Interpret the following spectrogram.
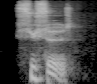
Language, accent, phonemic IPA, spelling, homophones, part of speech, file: French, France, /sy.søz/, suceuse, suceuses, adjective, LL-Q150 (fra)-suceuse.wav
- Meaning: feminine singular of suceur: fellatrix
